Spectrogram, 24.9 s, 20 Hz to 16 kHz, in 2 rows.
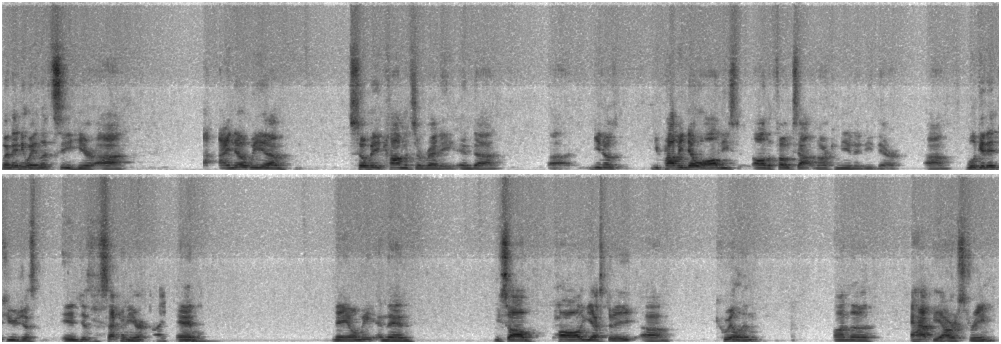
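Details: Expressive aphasia after a stroke at age 49, about 10 years earlier, in a man who could not talk at first and still loses words.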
